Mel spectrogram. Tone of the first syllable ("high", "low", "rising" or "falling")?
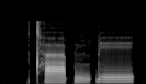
low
